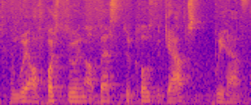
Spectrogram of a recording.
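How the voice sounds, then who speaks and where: Somewhat breathy and dark, mellow in tone, the speech moves at a fairly quick pace in a Hong Kong accent. An audible room echo surrounds it. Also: man. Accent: Hong Kong Cantonese-accented English. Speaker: county politician. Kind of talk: public speech. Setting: press conference at clinic opening.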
